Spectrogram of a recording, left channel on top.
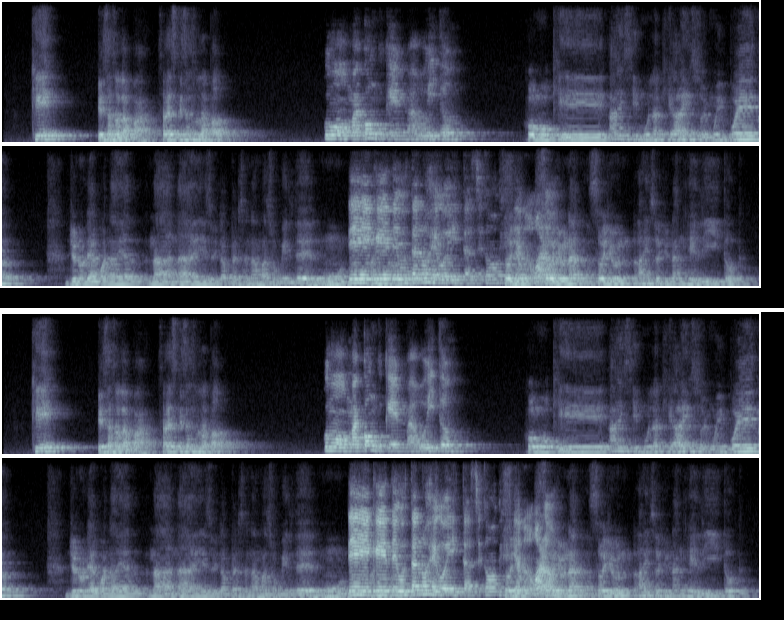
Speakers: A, in the centre; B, on the right (about 50°).
A: que es asolapada. ¿Sabes qué es asolapado?
B: Como Macongo, que es más bobito.
A: Como que, ay, simulan que, ay, soy muy bueno, yo no le hago a nadie, a nada a nadie, soy la persona más humilde del mundo,
B: De
A: so- ay,
B: que
A: no,
B: te gustan los egoístas, así como Cristiano.
A: soy, un-
B: Bueno,
A: soy una, soy un, ay, soy un angelito.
